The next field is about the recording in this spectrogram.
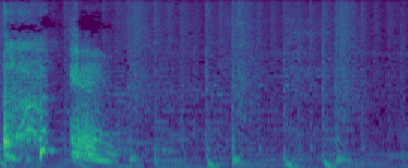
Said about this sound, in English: Hold that cough.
